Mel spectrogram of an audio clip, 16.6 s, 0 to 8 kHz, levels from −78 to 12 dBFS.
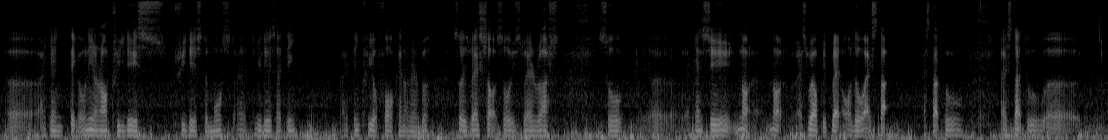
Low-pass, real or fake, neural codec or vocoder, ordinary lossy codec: none; real; none; none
